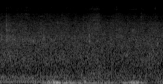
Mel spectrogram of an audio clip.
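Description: Rain falls steadily around a tunnel in Kanagawa at night, a soft continuous hiss of drops on surfaces with a couple of faint low thumps and no voices.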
